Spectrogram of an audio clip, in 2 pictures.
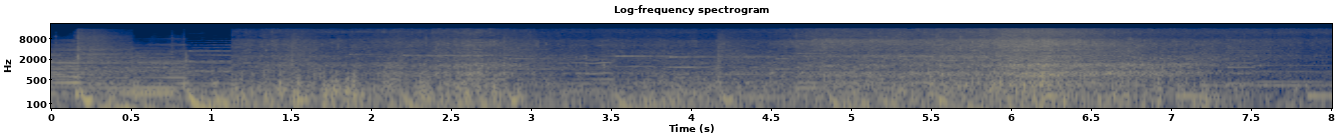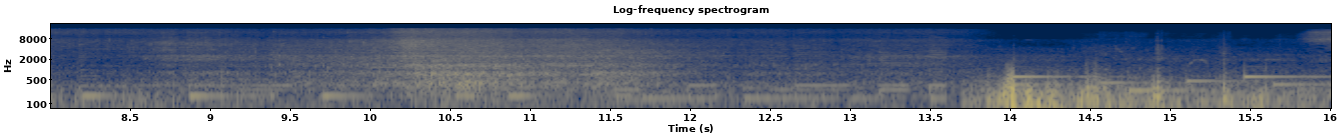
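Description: Background music over small waves washing onto a sandy beach, the surf swelling twice, about six and ten seconds in. Near the end a louder low rush of noise comes in over the music.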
